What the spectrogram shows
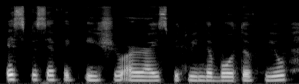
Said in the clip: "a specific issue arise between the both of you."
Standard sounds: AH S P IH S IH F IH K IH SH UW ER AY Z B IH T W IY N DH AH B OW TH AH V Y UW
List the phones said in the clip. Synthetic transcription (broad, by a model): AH S P IH S IH F IH K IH SH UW ER AY Z B IH T W IY N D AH B OW T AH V Y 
